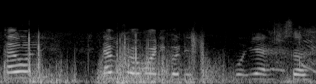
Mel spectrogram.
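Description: A teenage vlogger, jittery and excitable, talking to a handheld camera while exploring a derelict house. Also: female voice, fairly high pitch, moderate pace, dull audio. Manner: jittery, excitable, says yo a lot. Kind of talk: casual vlog narration while exploring. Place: outdoors and inside a derelict house. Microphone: handheld camera at arm's length. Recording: noisy handheld camera audio.

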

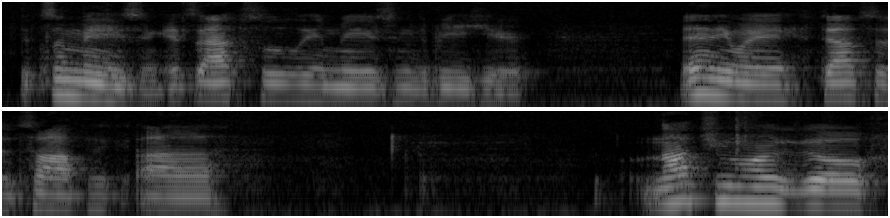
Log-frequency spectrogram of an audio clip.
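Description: A man's voice: mid-range voice, clean tone. A young man in a casual vlog, muffled through a costume head, talking earnestly with stumbling restarts. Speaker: vlogger.

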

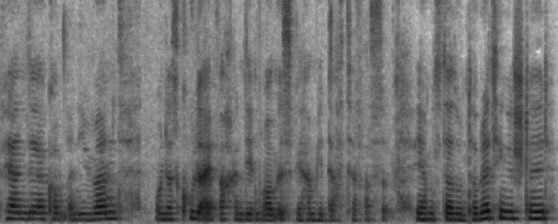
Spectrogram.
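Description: Quick-paced and fairly even, her mid-range voice is a little mellow, with a little hiss or hum behind it. This young woman has a cold and chats while touring her family home, pointing things out as she holds a handheld wide-angle camera at arm's length.

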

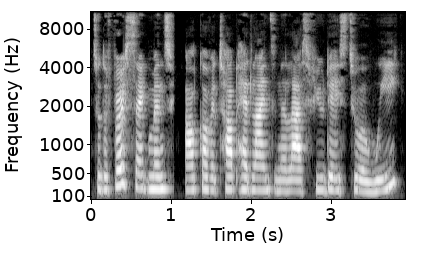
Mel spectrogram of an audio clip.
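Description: Bright-voiced French-speaking podcast host woman. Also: medium pitch, fairly even intonation, normal speed. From Senegal. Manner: chatty and upbeat, laughs between phrases. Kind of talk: solo podcast introduction.

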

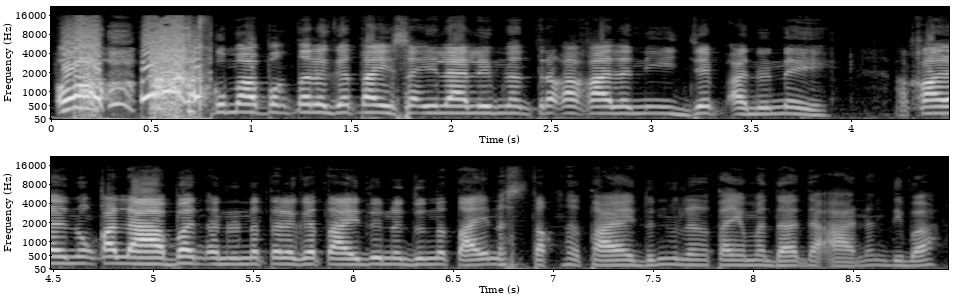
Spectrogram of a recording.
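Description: A woman's voice: mid-range voice, steady tone, fast talker, a bit bright, slight background noise. A woman with a Filipino accent giving casual commentary on a horror game, jumpy and screaming at the scares. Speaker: gaming streamer.

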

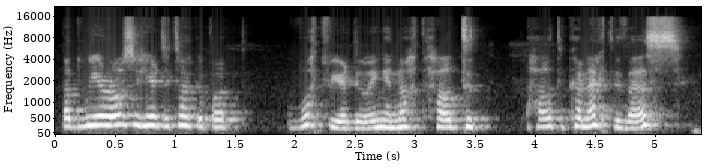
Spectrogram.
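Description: A woman's voice: fairly high pitch, normal speed, mellow, reverberant. A woman presenting an initiative during a conference keynote over a video call, talking casually with fillers and self-corrections.

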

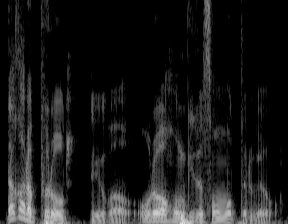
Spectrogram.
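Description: Man, livestream chat, mid pitch, very lively swings, dry close sound, slangy and emphatic. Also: racing, dry recording. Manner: swings between excited bursts and low mumbled asides; rough slangy talk, repeats words for emphasis. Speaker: live streamer. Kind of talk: casual livestream chat with viewers.

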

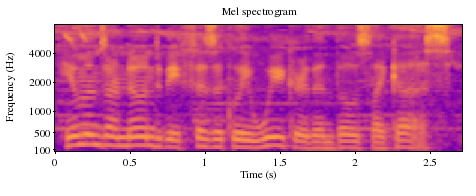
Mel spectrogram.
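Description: A woman playing a stern but warm-hearted tiger kung fu master in a roleplay audio, speaking in a measured, composed way to the listener. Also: fairly low pitch, faint music behind, lightly acted. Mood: measured, approving. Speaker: voice actor in a fan roleplay audio. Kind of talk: scripted roleplay addressed to the listener.

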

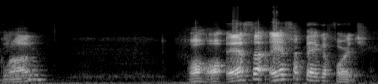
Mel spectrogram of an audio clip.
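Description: A man's voice: fairly high pitch, big pitch swings, slow pace, sharp tone. Jumpy, joking man. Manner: nervous, joking, yelps. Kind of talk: casual chat. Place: house indoors.

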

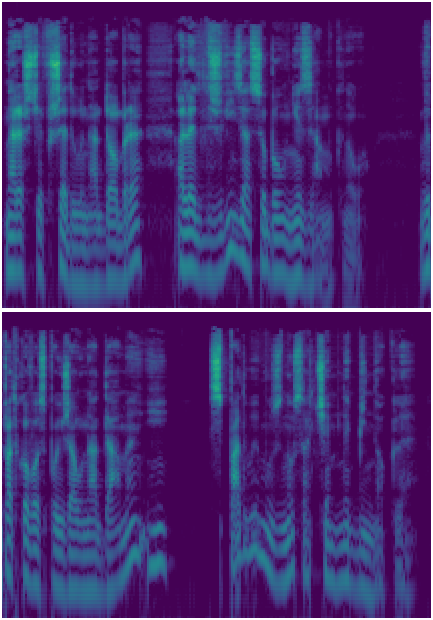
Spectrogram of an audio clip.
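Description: Male audiobook narrator, low voice, husky, lively intonation, literary reading. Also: a little slow.

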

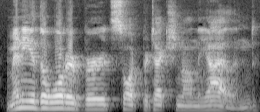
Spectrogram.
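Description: A young adult man with a mid-pitched voice reads a children's story quickly, mixing lively storytelling with casual asides. He's at home in the living room, picked up by a camera a little way off.

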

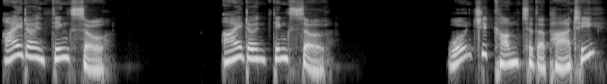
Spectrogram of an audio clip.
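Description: A speaker reading short English questions and answers slowly and clearly, saying each line twice for learners. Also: medium pitch, dry recording, studio quality. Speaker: English teacher. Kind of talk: slow repeated phrase reading for learners.

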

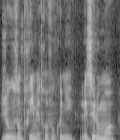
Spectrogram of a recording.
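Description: A man's voice: fairly high pitch, steady tone, moderate pace, darkish tone, lightly acted. A man voicing a frightened but defiant peasant boy in an audiobook reading, with a pleading, urgent delivery.

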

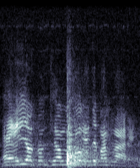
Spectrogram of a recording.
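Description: An actor playing a bumbling, excitable everyman in a TV comedy sketch, echoing others and muddling words. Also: very high voice, normal speed. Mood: bewildered, chatty. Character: bumbling, clueless, excitable everyman stranded aboard a spaceship. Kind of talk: 1970s Italian TV comedy sketch. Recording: old noisy TV recording, reverberant studio.

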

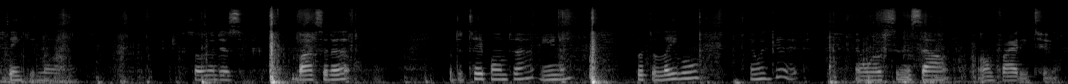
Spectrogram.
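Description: Chatty gravelly-voiced woman vlogger. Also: mid-range voice, heavy background noise. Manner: chatty, loose, slangy asides. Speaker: vlogger and online seller. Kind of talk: casual chat while packing orders.

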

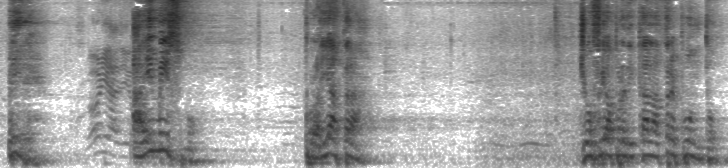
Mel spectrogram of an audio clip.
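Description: A man's voice: high voice, far from the mic. A man preaching a fiery sermon as an evangelist, calling out prayers and repeating praise refrains between his phrases. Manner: shouted exclamations and chanted deliverance prayers.

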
